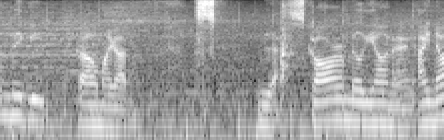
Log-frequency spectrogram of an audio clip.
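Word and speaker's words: Scarmiglione: boss's name scar Mickey oh my God yeah scar milione I know how to pronounce it I'm stuttering okay scar miglione yeah good job honey proud of you I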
